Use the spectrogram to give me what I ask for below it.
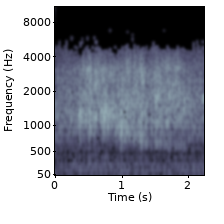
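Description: Coffee poured into a cup, a steady, soft trickle of liquid that runs without a break for about two seconds, with no talking over it.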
